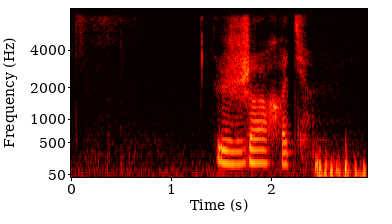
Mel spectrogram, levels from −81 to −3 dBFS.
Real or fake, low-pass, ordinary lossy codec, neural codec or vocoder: real; 7.2 kHz; AAC, 32 kbps; none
